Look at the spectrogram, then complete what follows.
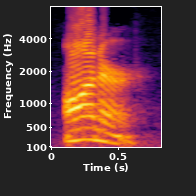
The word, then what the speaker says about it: honor: spellings who whose whole the h is silent in these words our honest honor air oh vehicle exhausted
